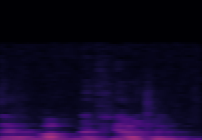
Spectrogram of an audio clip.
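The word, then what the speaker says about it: Vopnafjörður: it's pronounced Vapenfjord, and Vapenfjord is a fjord in Iceland. It's actually pronounced Vapnafjordur. So Vapnafjordur is named Vapnafjordur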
